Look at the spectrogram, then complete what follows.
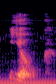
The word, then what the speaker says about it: yolk: words with L naturally so if you have an O and an L followed by a k you can definitely pronounce just like you would pronounce it in Portuguese so you get folk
